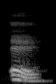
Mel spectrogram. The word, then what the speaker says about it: heir: For example, the word air, HEIR, the H is silent, but the word hair, HAIR, the H is not silent.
